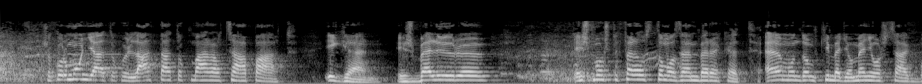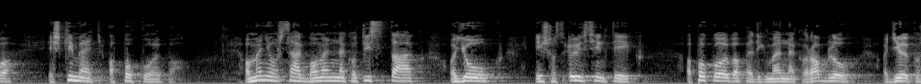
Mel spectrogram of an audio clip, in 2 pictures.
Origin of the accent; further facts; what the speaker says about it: Transylvania, Romania; amikor kiderül, hogy honnan vagyok, mert főleg a budapesti ismerőseimmel, hogy honnan vagy, Erdély.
